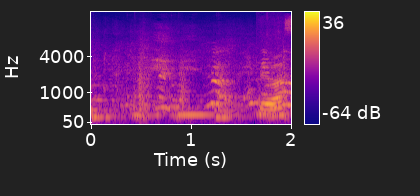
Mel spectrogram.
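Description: Children's voices at play, with background music carrying a slow bass line; a woman's voice begins near the end.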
